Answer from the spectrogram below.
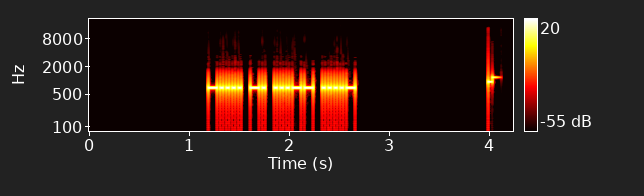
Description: Morse code, heard as a keyed tone, about 40 wpm, 700 Hz. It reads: 6N34
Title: Common Cut Numbers - 4-Digit 40wpm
